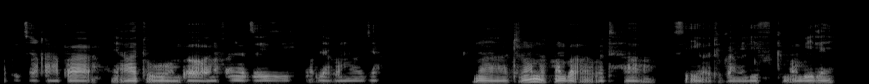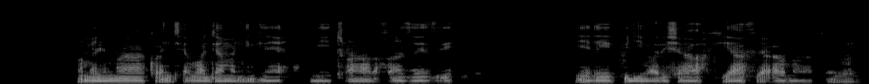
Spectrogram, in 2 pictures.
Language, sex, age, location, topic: Swahili, male, 18-24, Kisumu, education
